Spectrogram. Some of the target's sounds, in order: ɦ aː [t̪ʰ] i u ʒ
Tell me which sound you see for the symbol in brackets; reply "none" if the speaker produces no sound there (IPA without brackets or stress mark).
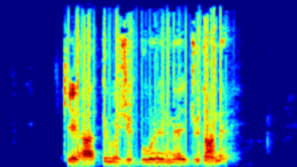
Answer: t̪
